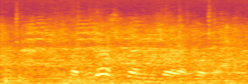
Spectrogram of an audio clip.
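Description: Geese honk repeatedly in short overlapping calls at mid distance over a steady outdoor background, with faint talk underneath.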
